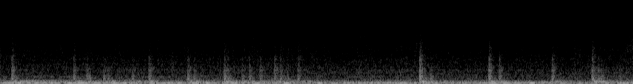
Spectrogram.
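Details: Mazda 3 BM makes dull, irregular knocks from underneath, about one or two a second, over low road rumble; heard only in cold weather since purchase; owner suspects the dealer-installed crankcase skid plate, not confirmed.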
